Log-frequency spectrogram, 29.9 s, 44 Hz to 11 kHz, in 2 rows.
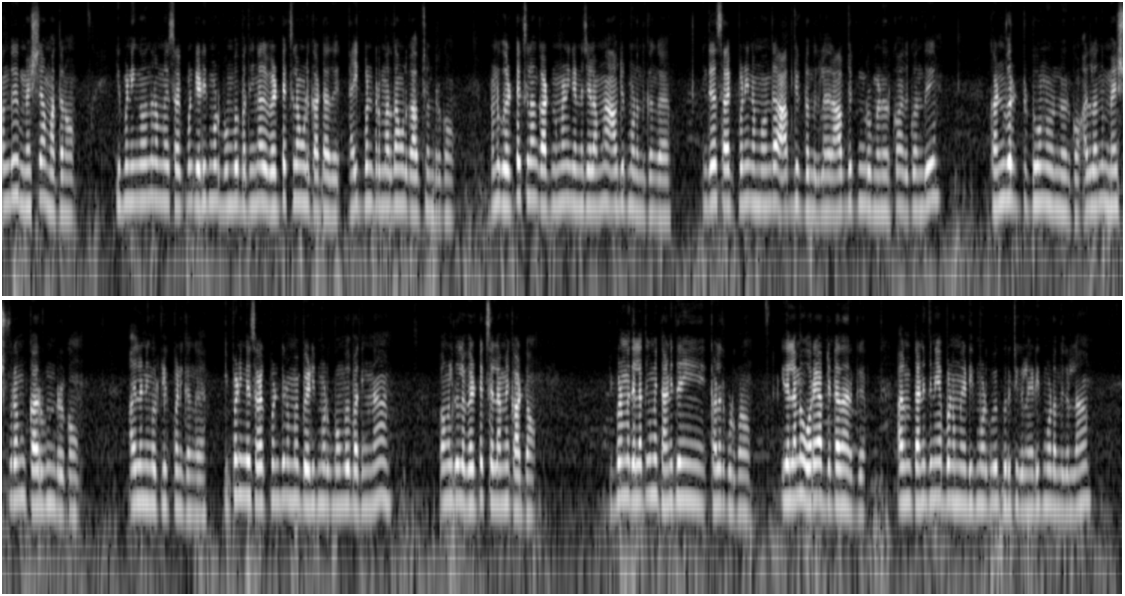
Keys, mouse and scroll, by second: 0.3 middle click, 1.8 click, 3.2 middle click, 3.8-4.2 scroll up 4, 4.7-5.7 scroll down 5, 7.1 click, 7.4 click, 11.4 click, 19.1 click, 20.3 middle click, 21.0-21.6 scroll up 5, 21.9 middle click, 22.4 scroll up 1, 22.6-23.5 scroll down 4, 24.4 scroll down 1, 24.6 click, 25.9 click, 26.4 click, 28.1 click, 29.5 shift+middle click.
